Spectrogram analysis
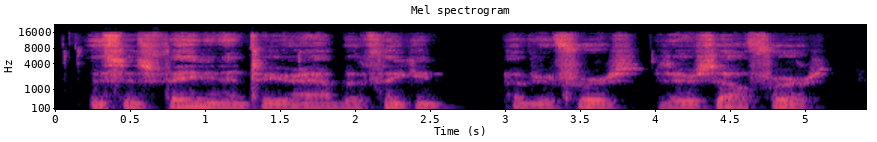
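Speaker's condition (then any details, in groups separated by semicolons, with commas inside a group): Parkinson's; tremor varies day to day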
